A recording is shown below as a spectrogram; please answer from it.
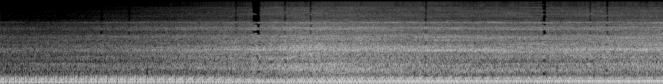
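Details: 2000 Ford Mustang GT with a Lincoln Mark VIII 4V swap engine, idling after fixes for earlier sputtering (idle air control change, ECU board cleaned with electrical cleaner). Steady, even V8 idle with a firm low burble, no misses or stumbles: normal idle.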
